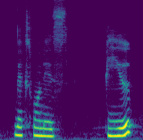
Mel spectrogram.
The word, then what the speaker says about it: 비읍: Next one is 비읍, it makes sound like B, but not V.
